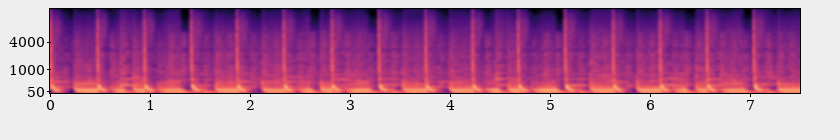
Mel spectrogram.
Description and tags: EDM Loop
128-BPM, Dance, EDM, G-Major, Loop, Music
